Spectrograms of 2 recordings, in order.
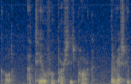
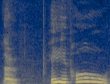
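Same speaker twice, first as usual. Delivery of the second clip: very loud, high heave-ho; heave ho effort call; 9 dB louder, much slower than usual. Acted. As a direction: haul on the rope and call it out. Percy pulling rope.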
